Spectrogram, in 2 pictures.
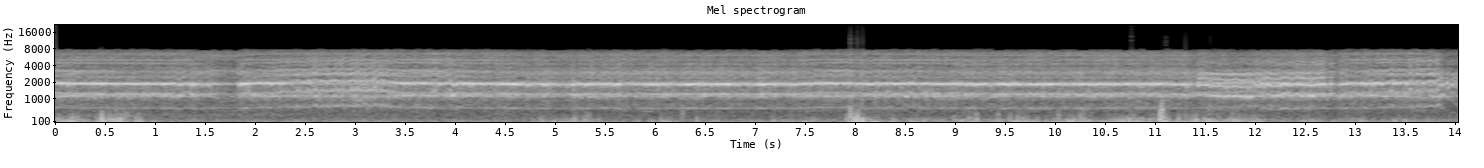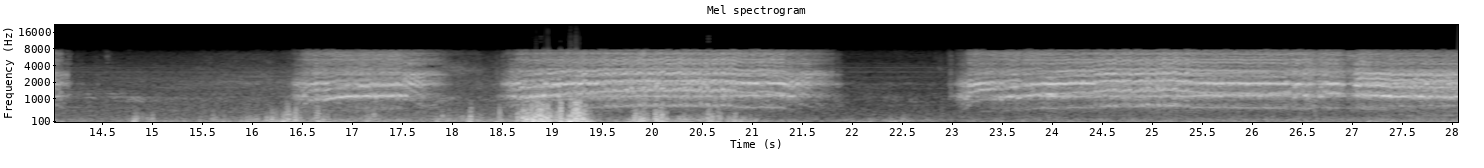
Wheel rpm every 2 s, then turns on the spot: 160, 160, 160, 160, 160, 160, 150, 10, 80, 90, 130, 40, 160, 160.
14-16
